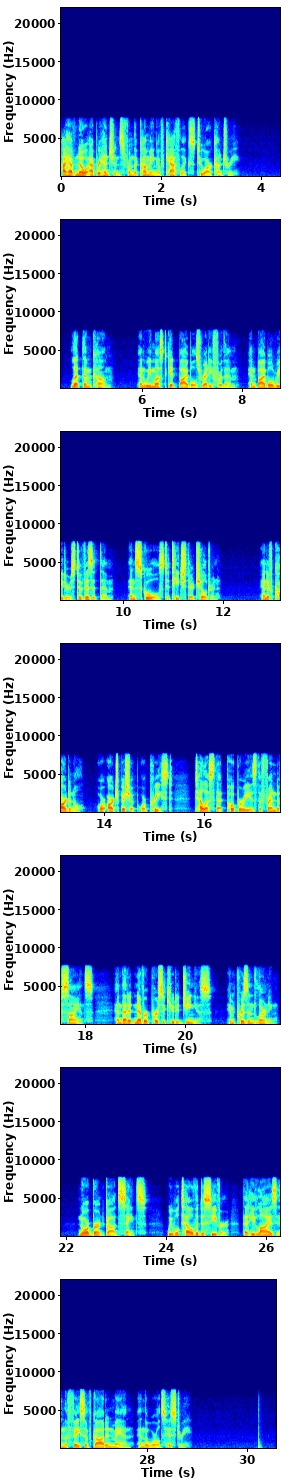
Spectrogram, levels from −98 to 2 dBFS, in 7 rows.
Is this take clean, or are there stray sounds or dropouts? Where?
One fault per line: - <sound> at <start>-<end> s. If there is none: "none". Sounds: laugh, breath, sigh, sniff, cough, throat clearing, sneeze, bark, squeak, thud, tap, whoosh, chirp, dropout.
- thud at 30.2-30.3 s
